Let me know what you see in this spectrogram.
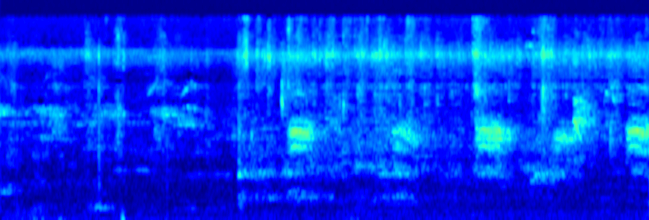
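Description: Faint bird calling over and over: about five short calls under a second apart, starting a little before halfway.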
